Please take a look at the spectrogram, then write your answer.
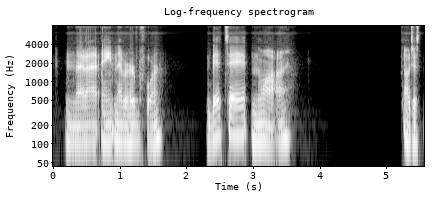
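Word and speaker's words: bête noire: ain't never heard before, bet noir. Oh, just bet noir. You don't pronounce the E.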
